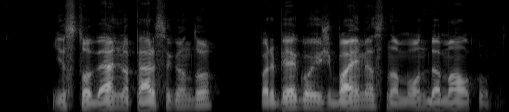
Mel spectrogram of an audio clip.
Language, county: Lithuanian, Kaunas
